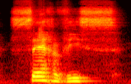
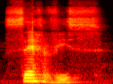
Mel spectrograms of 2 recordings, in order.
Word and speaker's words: service: Service, né? Olha aí. Fica mais aberto. Service, tá?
